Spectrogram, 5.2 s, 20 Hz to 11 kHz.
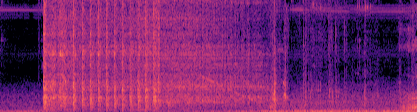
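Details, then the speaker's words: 2006 Chevy Impala LS with a no-start and no power to the starter. Turning the key gives rapid chattering clicks, about eight a second, with no real crank. Cause is a torn-up ground wire from the battery to the engine. "My issue came from the battery down through the ground wire. to the engine. And these wires right here were preventing it from starting."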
